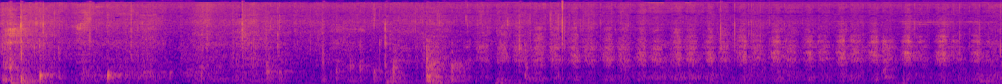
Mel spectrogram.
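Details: Dobermann during the birth of its D litter, breathing in quick, rough panting bursts. A short high whine and a few sharp louder breaths stand out in the first three seconds, then a steady soft panting rhythm continues.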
